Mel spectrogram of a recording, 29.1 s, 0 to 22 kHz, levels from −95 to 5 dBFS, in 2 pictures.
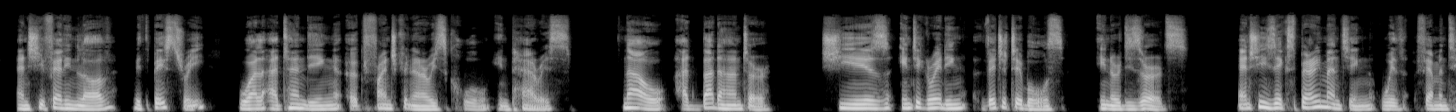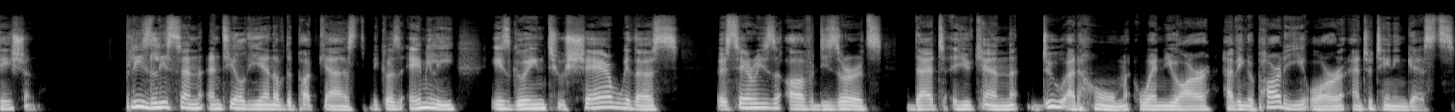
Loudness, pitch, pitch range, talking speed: -17 LUFS, 130 Hz, 115-150 Hz, 135 wpm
